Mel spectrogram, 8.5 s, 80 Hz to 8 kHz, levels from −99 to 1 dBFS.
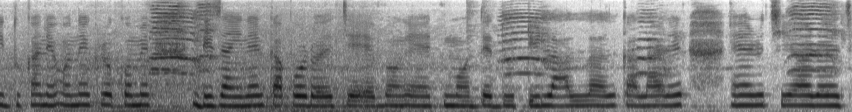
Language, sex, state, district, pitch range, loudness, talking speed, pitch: Bengali, female, Assam, Hailakandi, 250-265 Hz, -15 LUFS, 100 wpm, 260 Hz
